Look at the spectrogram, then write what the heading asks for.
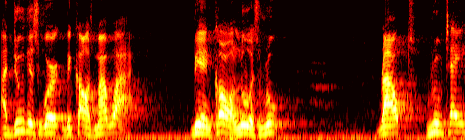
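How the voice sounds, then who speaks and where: A man talks very slowly with vocal fry, and the room echo is audible. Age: 60s. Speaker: community engagement coordinator. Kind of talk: panel talk. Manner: conversational.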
